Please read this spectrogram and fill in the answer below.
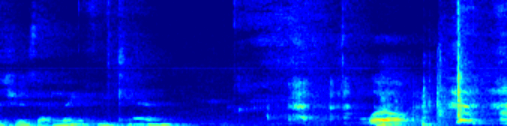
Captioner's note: laughs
